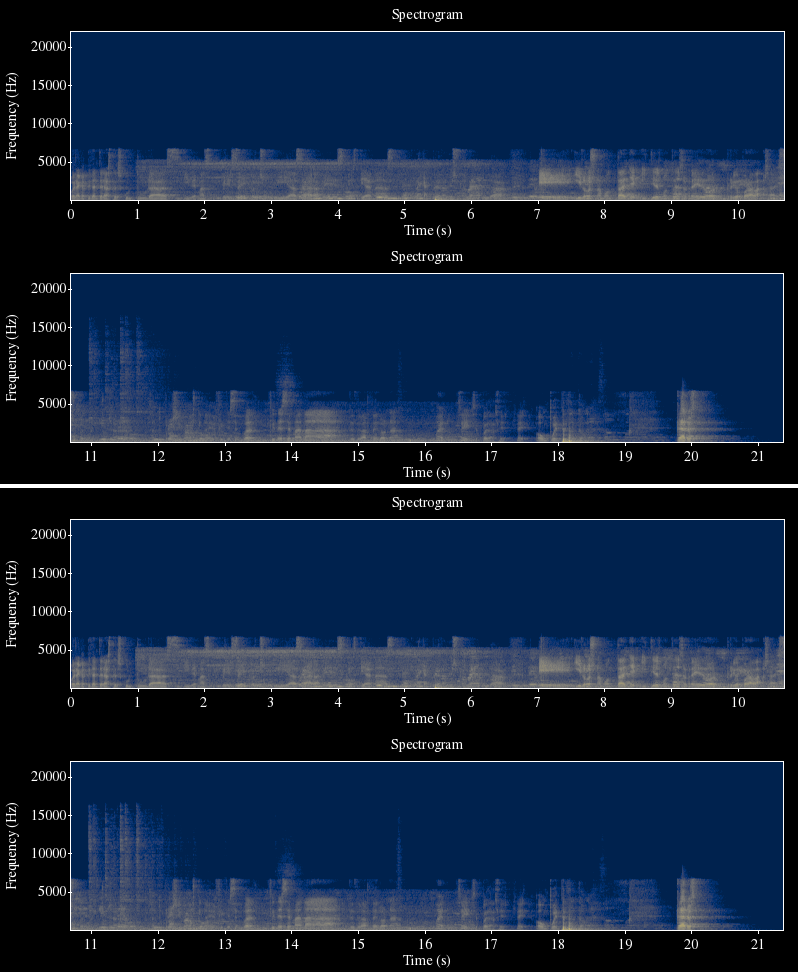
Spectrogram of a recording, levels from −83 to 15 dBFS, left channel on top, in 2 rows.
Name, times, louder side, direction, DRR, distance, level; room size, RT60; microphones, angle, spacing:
voice 1, 0.0-11.6 11.9-15.7 16.2-18.2 19.8-20.1, right 2 dB, 10° right, 5 dB, 0.3 m, -31 dB
Subway metro underground, 1.0-16.7, right 1 dB, 65° right, 1.9 m, -37 dB
sound 1, 10.6-15.6, right 1 dB, 35° right, 1.6 m, -44 dB
voice 2, 13.8-14.3 18.1-20.1, left 1 dB, 55° left, -5 dB, 3.6 m, -53 dB
22.0 x 7.5 x 2.5 m, 1.2 s
head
